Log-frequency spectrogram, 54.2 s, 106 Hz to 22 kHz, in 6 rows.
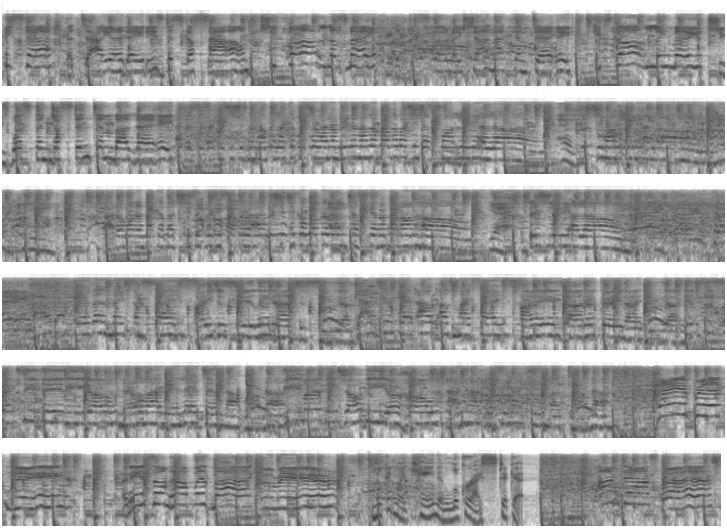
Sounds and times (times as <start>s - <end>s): Funk: 0.0s - 50.2s, 51.9s - 54.1s
Dance music: 0.0s - 54.1s.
